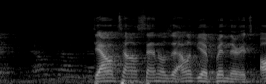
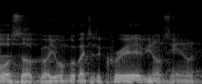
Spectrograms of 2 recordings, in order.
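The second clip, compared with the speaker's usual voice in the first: much lower, smooth pickup voice; smooth pickup line; 8 semitones lower than usual. Retold or imitated. Comic imagines a smooth guy picking up a girl, low and slick.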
